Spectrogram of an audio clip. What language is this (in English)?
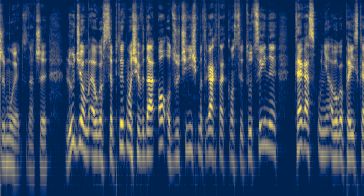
Polish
